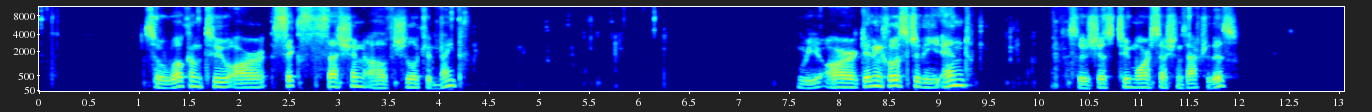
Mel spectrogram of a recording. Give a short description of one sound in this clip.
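A man speaks calmly through a microphone on an online call, pausing between phrases.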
